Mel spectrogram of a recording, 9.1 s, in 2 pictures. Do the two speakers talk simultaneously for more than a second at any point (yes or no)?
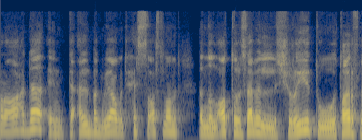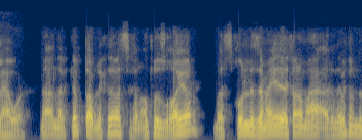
no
